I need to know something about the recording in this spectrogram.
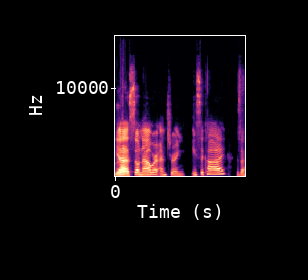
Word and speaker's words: isekai: So now we're entering isekai. Is that how you pronounce that?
